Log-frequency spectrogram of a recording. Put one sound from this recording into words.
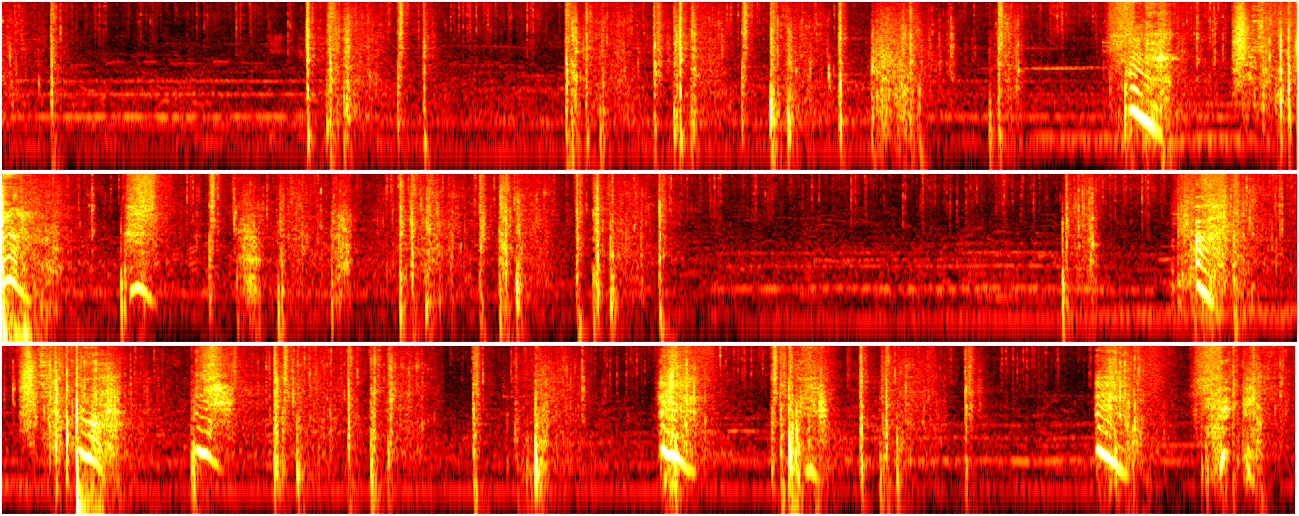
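Footsteps and hands scrape and knock on rock while climbing.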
